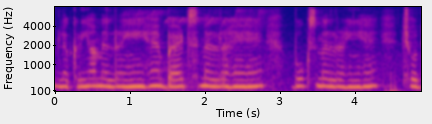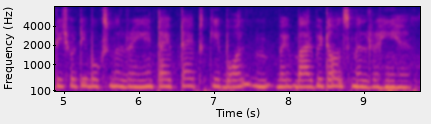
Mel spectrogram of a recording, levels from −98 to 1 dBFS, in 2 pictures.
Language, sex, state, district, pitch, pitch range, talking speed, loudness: Hindi, female, Uttar Pradesh, Jalaun, 240 Hz, 235-250 Hz, 160 wpm, -36 LUFS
